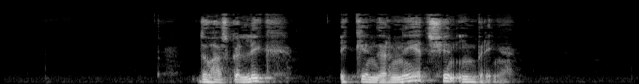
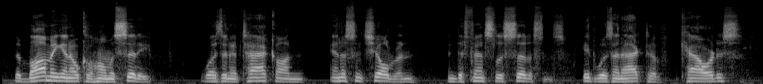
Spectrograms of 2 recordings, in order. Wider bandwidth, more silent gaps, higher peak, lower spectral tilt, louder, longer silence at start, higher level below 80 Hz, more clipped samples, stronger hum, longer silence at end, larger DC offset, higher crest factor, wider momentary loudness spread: second, 11.5 kHz vs 18 kHz; neither; first, -2 dBFS vs -8 dBFS; about the same, -5 dB/octave vs -4 dB/octave; first, -16 LUFS vs -24 LUFS; first, 2 s vs 0.15 s; first, -46 dBFS vs -58 dBFS; neither; neither; first, 1.3 s vs 0.25 s; neither; about the same, 18 dB vs 16 dB; about the same, 14 LU vs 14 LU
